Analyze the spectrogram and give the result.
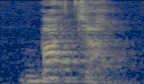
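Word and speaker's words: Baťa: obuvnik in Czech Republic Bacha you truly know much about you pronounce it butter it's not we have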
